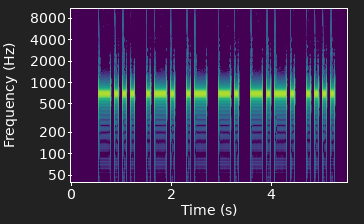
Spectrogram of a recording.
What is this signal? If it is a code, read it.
Morse code, heard as a keyed tone, about 15 wpm, 700 Hz. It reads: BRANCH
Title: Practice QSO - Exchange 3 - More Info - 15wpm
